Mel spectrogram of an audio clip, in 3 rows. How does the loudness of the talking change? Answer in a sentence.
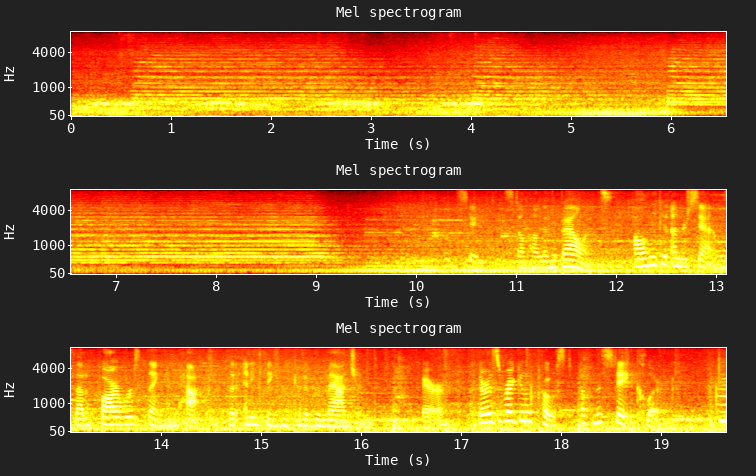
The loudness of the talking stays about the same.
